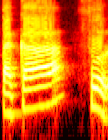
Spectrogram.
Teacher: देखिए, ता मुशद्दद है तो इसको पढ़ेंगे दो बार, तकासुर। देखिए, यहाँ अलिफ के साथ, यहाँ पर देखें काफ के साथ अलिफ है और यहाँ अलिफ से पहले ज़बर है।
